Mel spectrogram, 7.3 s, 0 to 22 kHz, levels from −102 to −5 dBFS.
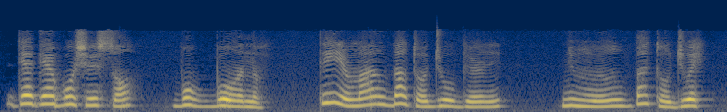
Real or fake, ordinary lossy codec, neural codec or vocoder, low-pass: fake; AAC, 32 kbps; codec, 16 kHz, 0.5 kbps, FunCodec, trained on LibriTTS, 25 frames a second; 7.2 kHz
